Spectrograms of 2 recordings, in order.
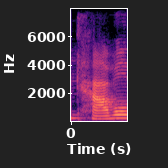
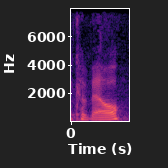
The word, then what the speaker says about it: Cavill: I always said Cavill, but like Like Cruella de Vil. Henry Cavill, KA-VL.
